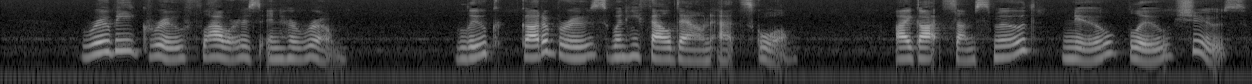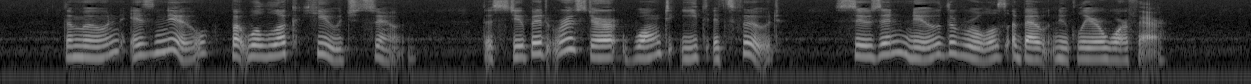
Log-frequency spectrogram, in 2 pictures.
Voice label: Uw Sentences Fast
